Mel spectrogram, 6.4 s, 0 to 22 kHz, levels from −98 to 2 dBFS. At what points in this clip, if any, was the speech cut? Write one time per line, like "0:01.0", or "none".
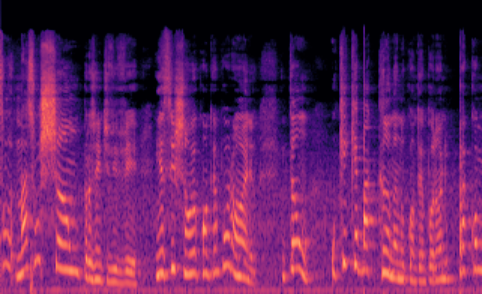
none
